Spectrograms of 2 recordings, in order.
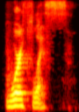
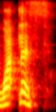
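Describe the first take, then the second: First: It is said with a standard pronunciation. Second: It is said with a Caymanian pronunciation. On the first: "the proper term is worthless, if we wanted to pronounce it properly" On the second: "We're going to just call you Whatless"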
